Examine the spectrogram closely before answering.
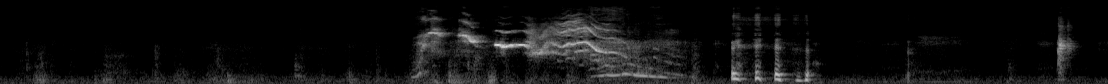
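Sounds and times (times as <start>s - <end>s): young child squealing: 4.2s - 6.8s.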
